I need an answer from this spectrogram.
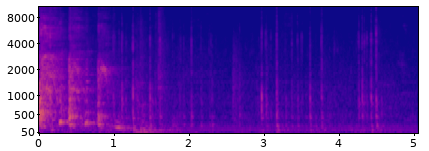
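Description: Computer keyboard typing during a live coding demo: many quick, light key clicks in an uneven rhythm, with a cough near the start, all fairly faint.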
